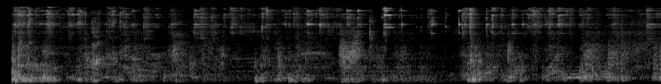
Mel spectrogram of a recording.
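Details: Two dogs, Bella and Sophie, one of them big, playing together in a small apartment; rough wheezy growls and snorts in bursts, with scuffling and thumps indoors.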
